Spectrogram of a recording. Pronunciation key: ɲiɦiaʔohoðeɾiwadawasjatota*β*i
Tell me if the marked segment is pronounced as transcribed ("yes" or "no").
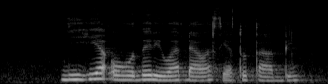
no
